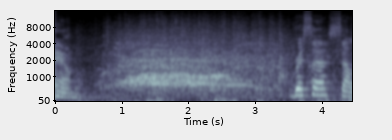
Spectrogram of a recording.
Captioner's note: audience applause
